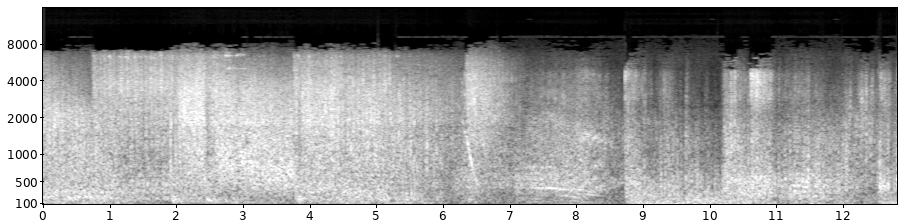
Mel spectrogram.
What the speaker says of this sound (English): For explosive action on the battlefield, the Universal Studios Sound Effects Library places you in the midst of some of the most famous war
